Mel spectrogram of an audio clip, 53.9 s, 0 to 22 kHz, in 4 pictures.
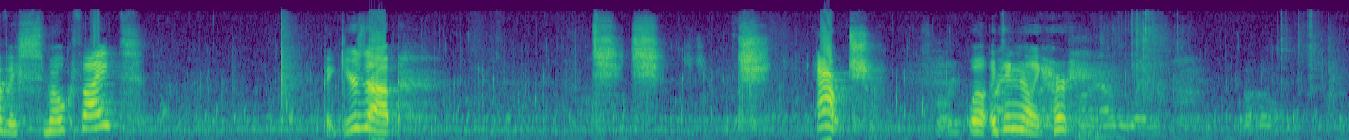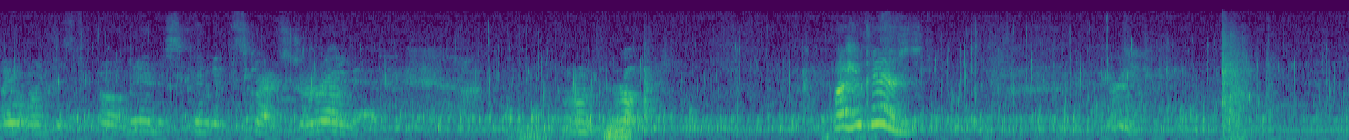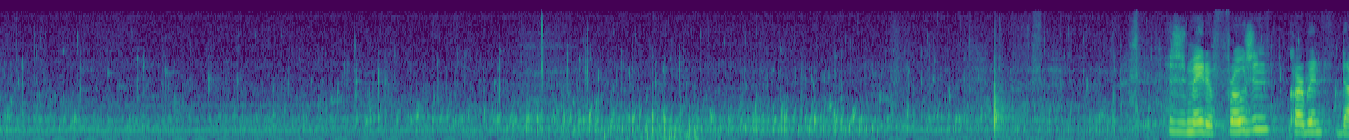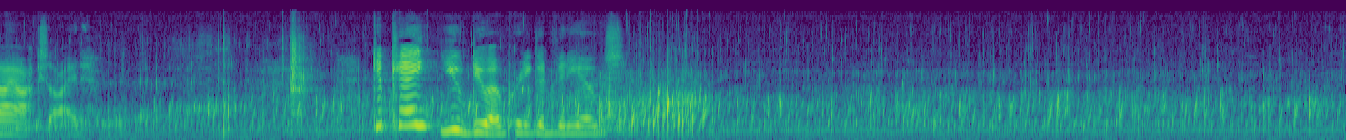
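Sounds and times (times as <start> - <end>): dry ice bubbling in water: 0.0 - 53.9.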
